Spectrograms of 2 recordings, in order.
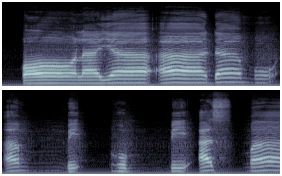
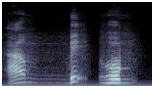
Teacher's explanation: Iklab apabila ada nun sukun dan tanwin bertemu dengan ba, maka wajib menukar bunyi nun sukun dengan suara mim disertai dengung dan samar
